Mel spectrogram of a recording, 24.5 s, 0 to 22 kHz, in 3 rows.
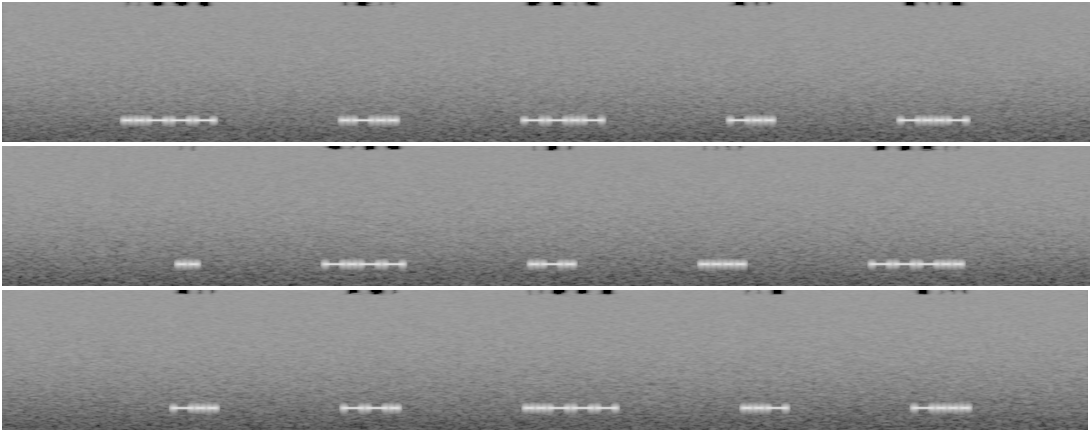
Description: Morse code, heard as a keyed tone, machine-sent, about 27 wpm, spaced as for 8 wpm, 510 Hz. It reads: 2LQDX IYRH8 DG2UB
